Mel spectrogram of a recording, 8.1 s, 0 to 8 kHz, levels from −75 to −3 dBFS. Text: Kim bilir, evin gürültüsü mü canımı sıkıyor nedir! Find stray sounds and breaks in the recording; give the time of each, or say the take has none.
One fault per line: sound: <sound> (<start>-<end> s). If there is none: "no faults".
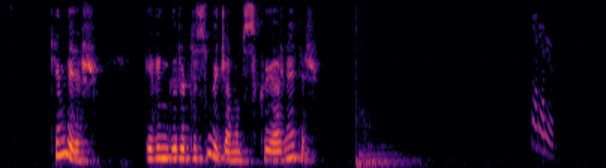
sound: thud (4.7-5.8 s)
sound: chirp (7.1-7.4 s)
